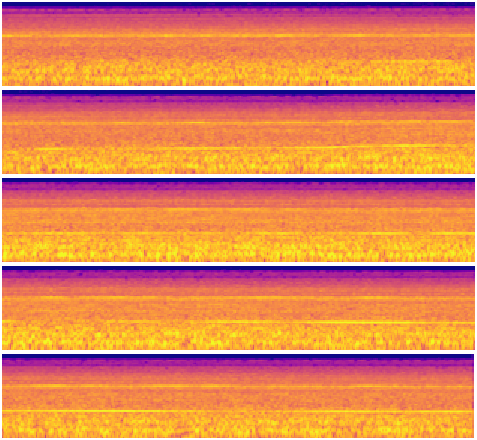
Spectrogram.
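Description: A jet airliner's engines whine and roar steadily as it taxis.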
